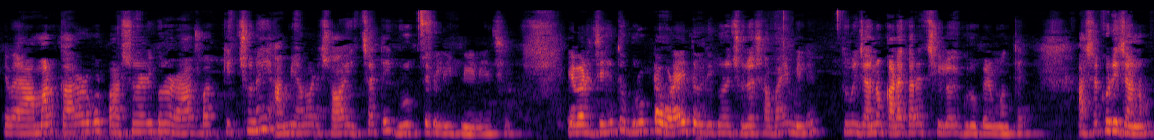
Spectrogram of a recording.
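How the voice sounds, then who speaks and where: A woman's voice: on the high side, a little hiss or hum. A young woman, chatting casually to viewers on a livestream from her home phone, still shaken and scared. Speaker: livestream host.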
